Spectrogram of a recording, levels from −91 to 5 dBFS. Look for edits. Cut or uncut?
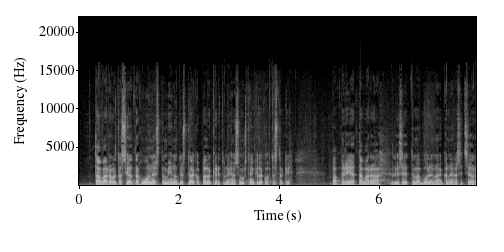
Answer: uncut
